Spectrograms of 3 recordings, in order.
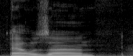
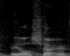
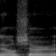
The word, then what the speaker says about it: Elshire: Victoria uh um alazine I don't know how to say your last name here step sorry I butchered that up it's Al sh alshire thank you okay my name is Elshire Athens Georgia I support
